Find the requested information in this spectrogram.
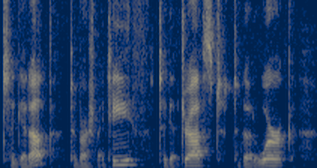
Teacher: the word to tends not to be stressed in running speech, so we don't pay a lot of attention to it. · It doesn't flow very smoothly. So if I can switch to using more of the vowel schwa, saying ta, it's going to sound more fluent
